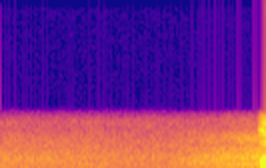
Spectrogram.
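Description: Faint, steady outdoor background hiss with no distinct events, growing a little louder near the end.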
